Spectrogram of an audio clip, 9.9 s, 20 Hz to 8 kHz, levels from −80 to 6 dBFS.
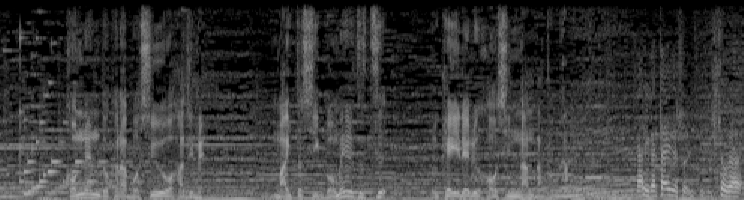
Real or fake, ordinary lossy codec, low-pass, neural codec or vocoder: real; none; none; none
